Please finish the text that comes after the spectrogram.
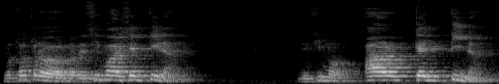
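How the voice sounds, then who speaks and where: A man's voice: a little high, mellow. Older man in an echoey hall. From Chile. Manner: rambling, repeats words, slow deliberate stretches. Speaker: Mapudungun teacher. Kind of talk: informal class talk. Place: community cultural center. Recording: very echoey room, speaker far from mic.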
